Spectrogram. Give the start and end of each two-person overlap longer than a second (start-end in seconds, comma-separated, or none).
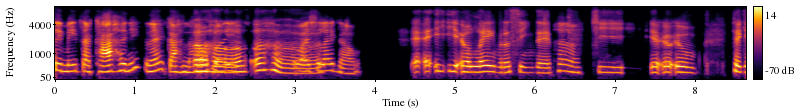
none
